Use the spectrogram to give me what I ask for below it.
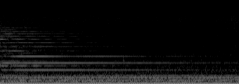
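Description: Bells ring within an acoustic song. Their sustained, shimmering tones sit on top of a dense, steady bed of music at a moderate level.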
